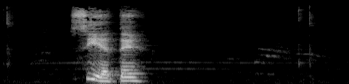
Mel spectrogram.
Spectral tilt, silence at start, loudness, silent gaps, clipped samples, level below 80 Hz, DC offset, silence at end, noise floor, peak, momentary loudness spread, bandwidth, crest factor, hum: -2.5 dB/octave; 0.7 s; -14 LUFS; none; under 0.1%; -60 dBFS; under 0.1%; 2.05 s; -65 dBFS; 0 dBFS; 9 LU; 16.5 kHz; 22 dB; none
